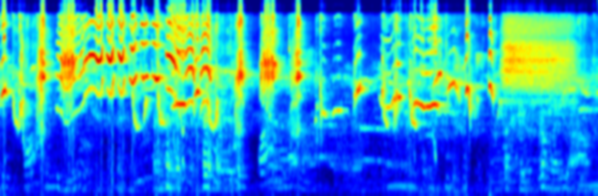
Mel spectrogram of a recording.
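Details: Champion Oriental magpie-robin singing fiercely on the contest track, full of mimicked phrases: wavering whistles, sharp squeaks and short sliding notes, then a burst of hissing noise at the end.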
